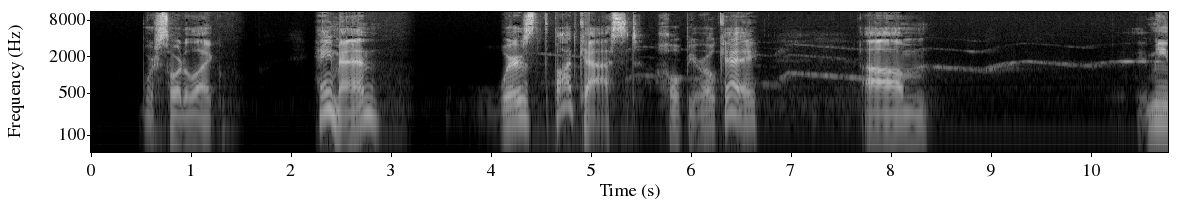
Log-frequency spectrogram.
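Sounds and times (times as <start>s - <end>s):
speech: 0.5s - 1.5s, 2.3s - 3.0s, 4.1s - 6.8s, 7.7s - 8.4s, 10.4s - 10.7s
emergency vehicle sirens wailing: 3.8s - 10.7s.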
